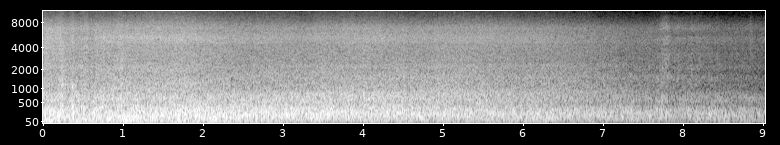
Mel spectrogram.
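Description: Ocean waves break and wash up onto the shore, slowly fading.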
